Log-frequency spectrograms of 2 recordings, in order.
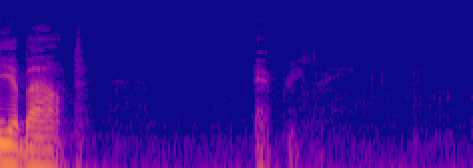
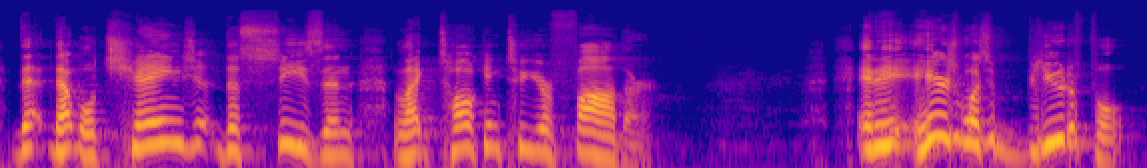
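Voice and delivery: louder insistent preaching; impassioned preaching; 4 semitones higher, 6 dB louder than usual. Acted. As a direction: drive the point home to the room. Preaching at full force.

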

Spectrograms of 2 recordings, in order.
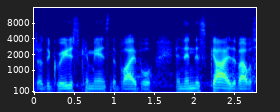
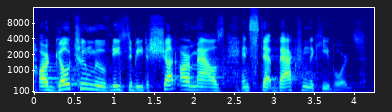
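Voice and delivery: preaching at full force; 5 semitones higher, 8 dB louder than usual. Acted. Impassioned sermon climax.

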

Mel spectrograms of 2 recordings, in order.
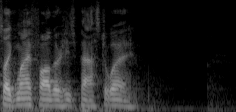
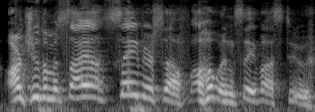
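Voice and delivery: high, loud, mocking jeer; hurled insults; 9 semitones higher, 5 dB louder than usual. A narrator's reading. Preacher voicing a criminal on the cross insulting Jesus, jeering. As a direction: fling it out as a taunt, pitched high. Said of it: "hurled insults at him".

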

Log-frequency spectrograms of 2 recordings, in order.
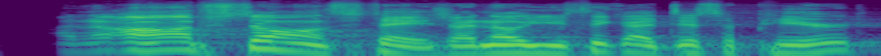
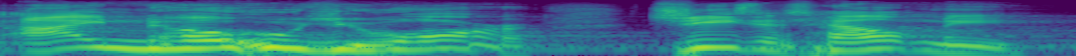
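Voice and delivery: slow, a bit louder cry for attention; retold yell; 3 semitones higher, 4 dB louder than usual. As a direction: call out to get his attention. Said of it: "as he is yelling".

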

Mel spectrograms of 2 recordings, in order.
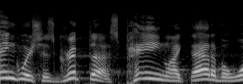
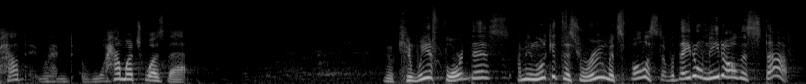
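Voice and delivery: fretting dad; 6 semitones higher than usual. Retold or imitated. Dad's worried thoughts watching gifts.

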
